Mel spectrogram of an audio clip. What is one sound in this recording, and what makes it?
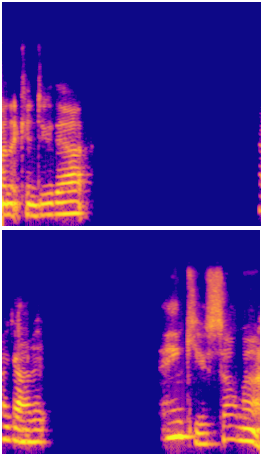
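A middle-aged woman speaks warmly over an online call.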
